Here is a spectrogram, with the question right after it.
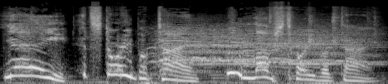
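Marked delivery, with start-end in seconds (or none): none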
